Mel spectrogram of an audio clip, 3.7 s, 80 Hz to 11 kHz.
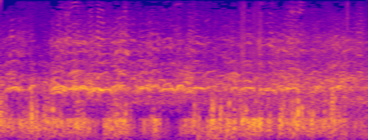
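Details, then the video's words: Snow geese, some 5000 birds wintering in south Grayson County, Texas, February 2018, producing a steady mass of overlapping honks with a few clearer, higher yelps breaking through the flock's continuous din. "Snow Geese Grayson County"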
